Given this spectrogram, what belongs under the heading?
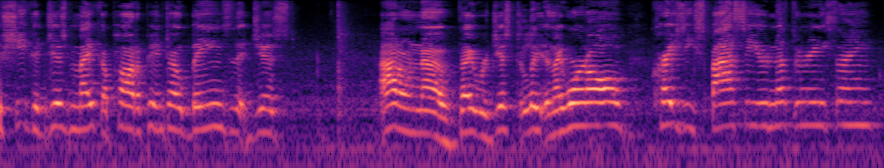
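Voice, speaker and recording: Cooking in her home kitchen, a woman with a slightly high voice hosts a relaxed cooking show, drifting into stories as she chats folksily. There is a little background noise, and the audio quality is rough.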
